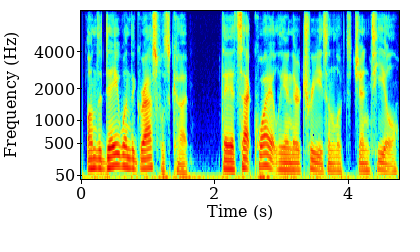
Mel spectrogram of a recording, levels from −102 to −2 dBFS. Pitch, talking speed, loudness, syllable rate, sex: 110 Hz, 225 wpm, -19 LUFS, 5.1 syllables/s, male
